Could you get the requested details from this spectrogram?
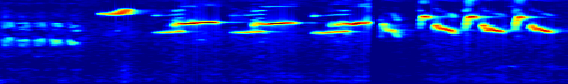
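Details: Velvet-fronted nuthatch: soft lower whistles open into clear sustained high whistled notes repeated three times, ending in a fast string of five sharp descending chirps.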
